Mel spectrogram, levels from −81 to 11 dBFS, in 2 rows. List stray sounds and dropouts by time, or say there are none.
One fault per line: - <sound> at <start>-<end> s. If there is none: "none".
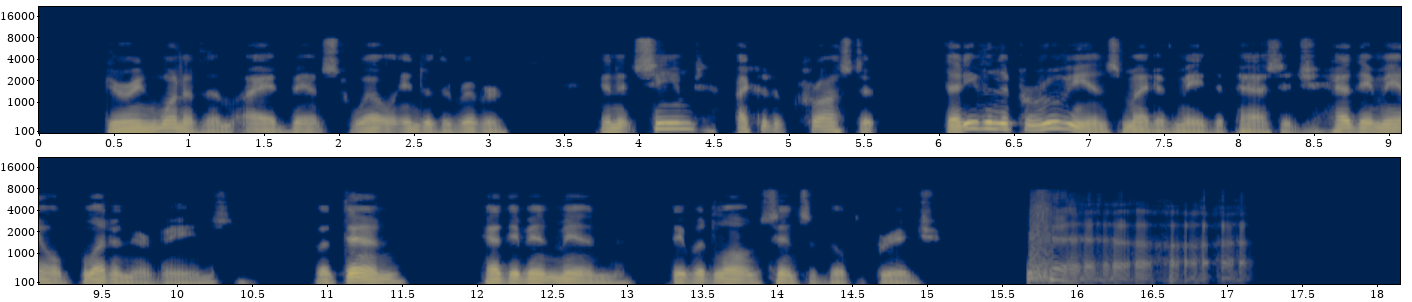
- laugh at 15.6-17.2 s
